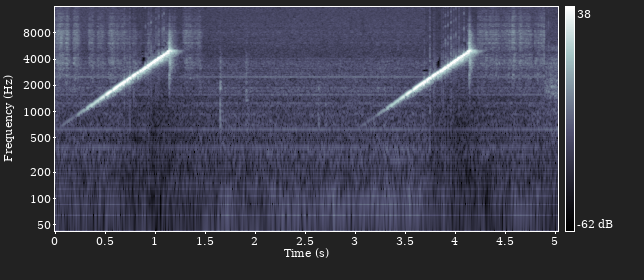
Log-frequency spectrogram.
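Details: Alto TS310 2000 W class D active speaker, fed a low-to-high signal-generator sweep: tone rises from midrange to a high whistle with no low end at all, whatever controls are pressed; no bass, traced to the amp.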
